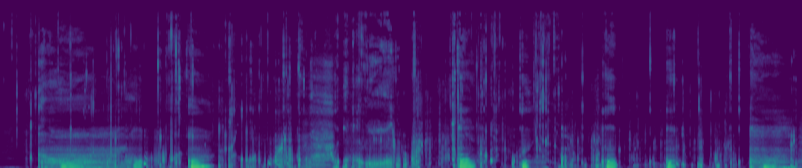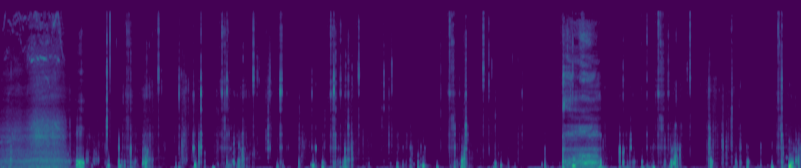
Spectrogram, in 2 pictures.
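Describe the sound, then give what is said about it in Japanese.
Crunchy chewing and biting while eating, with many irregular crisp crunches and moist mouth sounds, plus occasional soft vocal sounds between bites. “それじゃあ、これを口まで持ってきて、いただきまーす。”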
